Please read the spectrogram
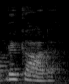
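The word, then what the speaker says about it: obrigada: how you say thank you in Brazil uh brigada that is the antidote for Brazilian lemonade and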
